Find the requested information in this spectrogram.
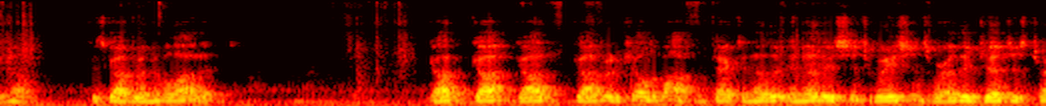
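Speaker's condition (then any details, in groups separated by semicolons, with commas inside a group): No condition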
